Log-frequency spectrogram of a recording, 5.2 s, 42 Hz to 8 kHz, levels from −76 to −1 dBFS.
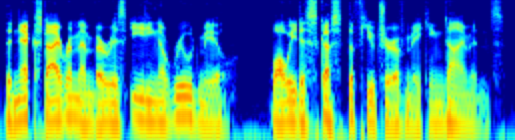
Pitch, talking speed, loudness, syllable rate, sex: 85 Hz, 200 wpm, -22 LUFS, 5.8 syllables/s, male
